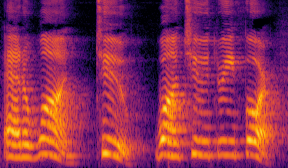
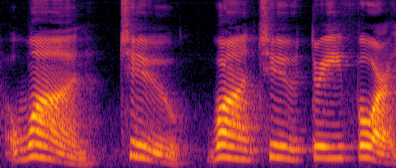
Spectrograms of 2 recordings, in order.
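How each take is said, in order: First: The count is said at a faster tempo. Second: The count is said at a slower tempo.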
